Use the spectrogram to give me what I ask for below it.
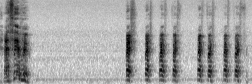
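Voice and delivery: high yapping ref ref barks; yappy barking sneeze. Acted. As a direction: sneeze out into little yaps.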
